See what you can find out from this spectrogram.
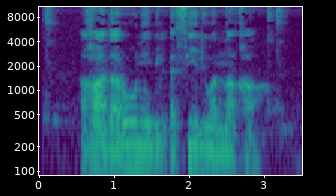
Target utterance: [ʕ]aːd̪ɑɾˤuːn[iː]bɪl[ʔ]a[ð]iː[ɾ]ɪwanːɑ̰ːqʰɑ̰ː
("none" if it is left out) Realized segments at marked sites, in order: ɣ, iː, ʔ, θ, l

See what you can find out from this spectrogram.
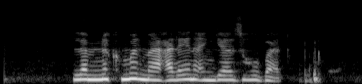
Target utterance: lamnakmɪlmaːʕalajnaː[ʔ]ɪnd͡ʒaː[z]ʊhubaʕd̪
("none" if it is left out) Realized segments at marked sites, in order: ʔ, z

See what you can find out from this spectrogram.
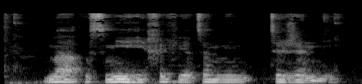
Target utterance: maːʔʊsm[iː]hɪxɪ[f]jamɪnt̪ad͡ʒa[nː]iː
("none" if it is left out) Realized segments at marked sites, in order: iː, f, nː

